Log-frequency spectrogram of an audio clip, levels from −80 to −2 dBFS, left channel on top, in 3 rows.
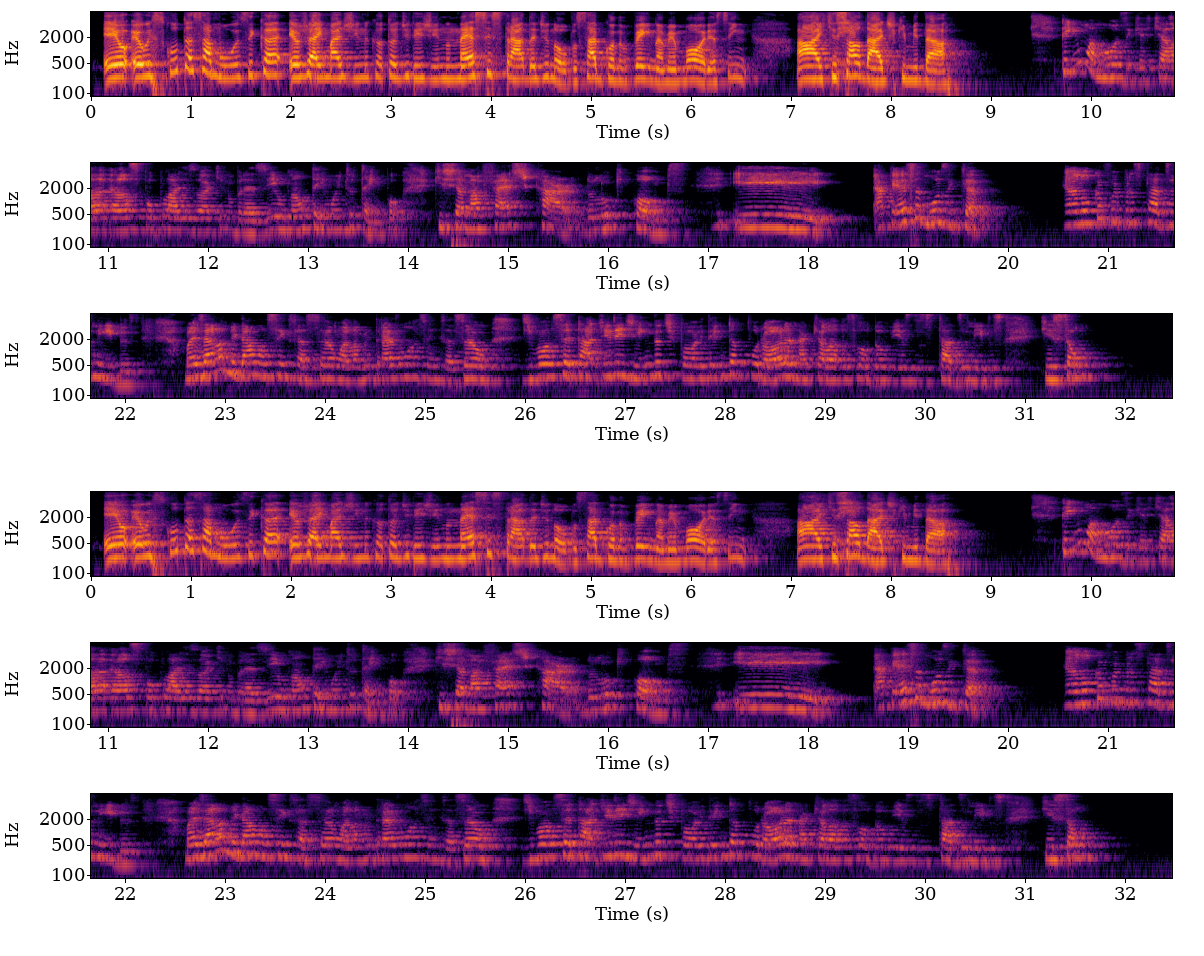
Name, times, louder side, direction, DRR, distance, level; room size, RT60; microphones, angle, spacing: voice 1, 0.1-8.6, left 6 dB, 40° left, 13 dB, 0.3 m, -21 dB
voice 2, 7.4-7.8 9.4-18.1 18.6-19.7 20.5-31.7, left 3 dB, 90° left, 2 dB, 1.9 m, -34 dB
5.8 x 5.7 x 6.2 m, 0.68 s
head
